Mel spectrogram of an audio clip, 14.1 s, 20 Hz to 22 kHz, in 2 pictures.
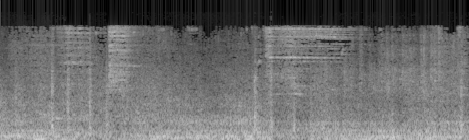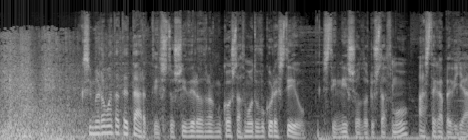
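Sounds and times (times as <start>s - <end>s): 
clickety-clack beats of train on rails: 0.0s - 9.6s
train rolling along the rails with continuous rumble: 0.0s - 14.0s
high metallic train wheel squeals: 3.8s - 5.5s
speech: 8.4s - 14.0s.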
